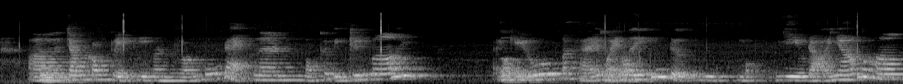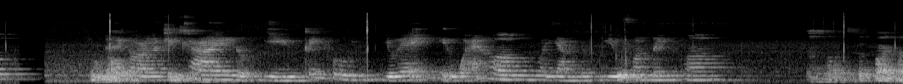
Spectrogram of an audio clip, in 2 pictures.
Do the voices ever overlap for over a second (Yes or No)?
No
